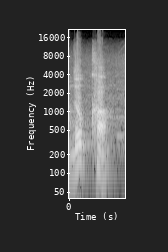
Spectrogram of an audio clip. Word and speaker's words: দুঃখ: চন্দ্রবিন্দু আলাদা করে উচ্চারণ দুঃখ দর উকার দু বিসর্গ খ দুঃখ তারপরে চন্দ্রবিন্দু আলাদা করে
